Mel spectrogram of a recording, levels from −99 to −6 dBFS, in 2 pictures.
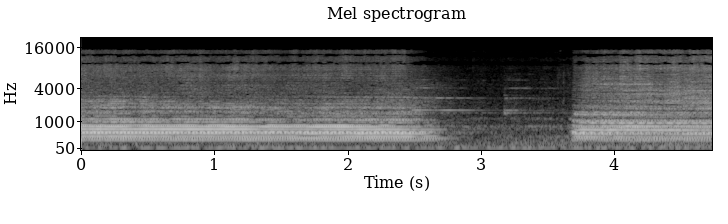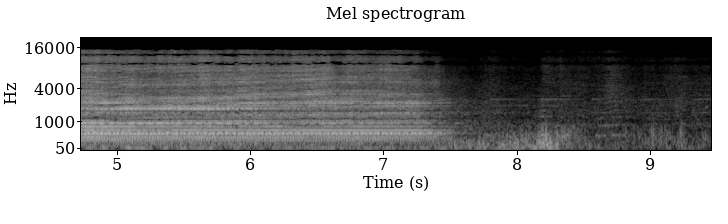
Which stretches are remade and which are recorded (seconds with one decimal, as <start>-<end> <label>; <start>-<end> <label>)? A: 0.0-3.4 recorded; 3.4-4.5 remade; 4.5-5.4 recorded; 5.4-6.0 remade; 6.0-9.5 recorded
